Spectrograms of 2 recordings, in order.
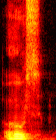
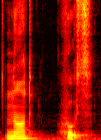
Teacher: The Czech H sounds like /ɦ/, so we say Hus, not [hus]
